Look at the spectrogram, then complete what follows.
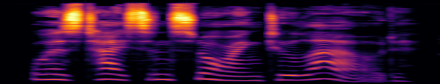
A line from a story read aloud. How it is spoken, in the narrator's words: she asks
